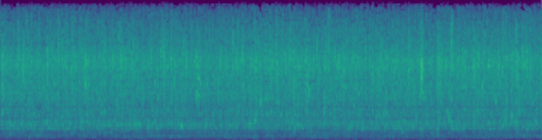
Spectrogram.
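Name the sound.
water splashing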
